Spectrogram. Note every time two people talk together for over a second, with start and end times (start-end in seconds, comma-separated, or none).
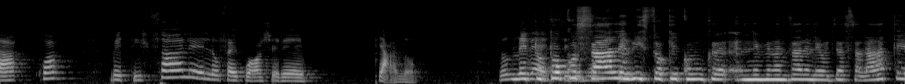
5.1-6.4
